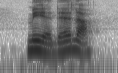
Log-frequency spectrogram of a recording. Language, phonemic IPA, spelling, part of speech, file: Swedish, /meː(d)dela/, meddela, verb, Sv-meddela.ogg
- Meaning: to communicate, to notify ((transitive) To give (someone) notice of (something))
